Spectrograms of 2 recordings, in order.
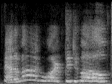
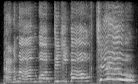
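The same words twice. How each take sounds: First: High mimicked cartoon shout; tired Patamon imitation. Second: Very high drawn-out cartoon battle cry; Patamon. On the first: Co-host mimicking how that recorded take sounded, high off-key squeak. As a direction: imitate a slightly off squeaky battle cry, a notch below the real thing. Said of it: "Whereas that was like". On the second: Shown as a demonstration. Co-creator shows how the character should sound, very high squeaky voice. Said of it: "wasn't quite Patamon's voice".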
